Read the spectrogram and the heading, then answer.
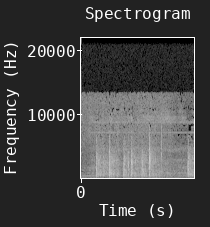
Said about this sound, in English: The noise of the gunfire was deafening. You could feel them buzzing over your head.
